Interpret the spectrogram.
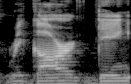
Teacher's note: Re, which of course is the grammatical part. Guard, that's the root part, that's where the strength is. Regarding and ing, that's like ly, that's a li, that's a grammatical part.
